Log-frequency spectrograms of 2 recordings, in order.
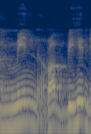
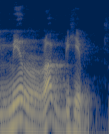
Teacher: Ada nun mati ataupun tanwin, iaitu baris 2 datang selepasnya huruf ra ataupun lam, maka bacalah dengan idgham bila gunnah, iaitu masuk tanpa dengung. Asalnya min rabbihim jadi mir rabbihim, masuk terus di atas ra itu.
